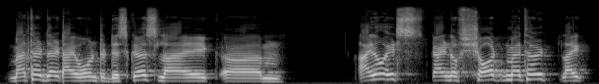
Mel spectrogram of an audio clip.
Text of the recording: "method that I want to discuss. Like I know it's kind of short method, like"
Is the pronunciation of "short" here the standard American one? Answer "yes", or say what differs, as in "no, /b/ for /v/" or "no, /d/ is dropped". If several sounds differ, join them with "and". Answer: yes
